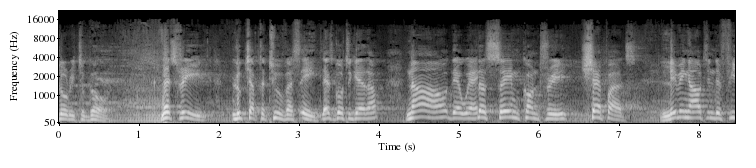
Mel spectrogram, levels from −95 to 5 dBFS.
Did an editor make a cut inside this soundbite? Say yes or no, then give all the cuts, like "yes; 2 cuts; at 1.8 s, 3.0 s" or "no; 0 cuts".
yes; 1 cut; at 5.2 s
